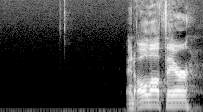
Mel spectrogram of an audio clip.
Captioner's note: mouse clicks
